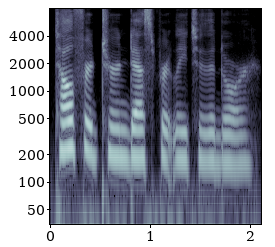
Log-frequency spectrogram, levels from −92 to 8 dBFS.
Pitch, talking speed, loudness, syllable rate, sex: 180 Hz, 170 wpm, -21 LUFS, 6.1 syllables/s, female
